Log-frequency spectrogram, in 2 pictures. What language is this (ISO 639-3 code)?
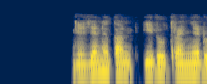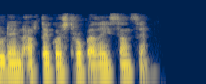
eus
